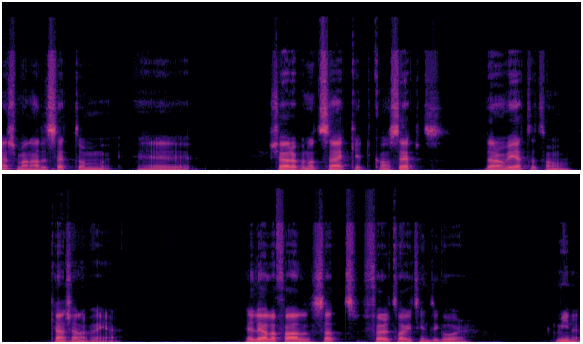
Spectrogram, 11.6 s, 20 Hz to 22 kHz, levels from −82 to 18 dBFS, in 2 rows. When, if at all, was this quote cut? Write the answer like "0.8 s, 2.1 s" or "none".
none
